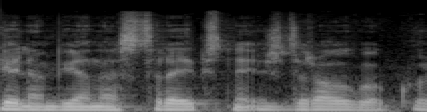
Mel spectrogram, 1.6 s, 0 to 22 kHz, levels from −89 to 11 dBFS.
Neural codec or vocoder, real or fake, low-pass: codec, 44.1 kHz, 7.8 kbps, Pupu-Codec; fake; 14.4 kHz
